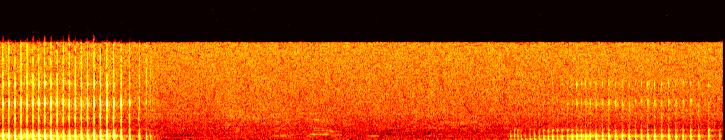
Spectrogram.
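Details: A sleeping pug gives a rough, fluttering, vibrating snore, then falls quiet for nearly three seconds before another buzzy snoring breath begins.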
